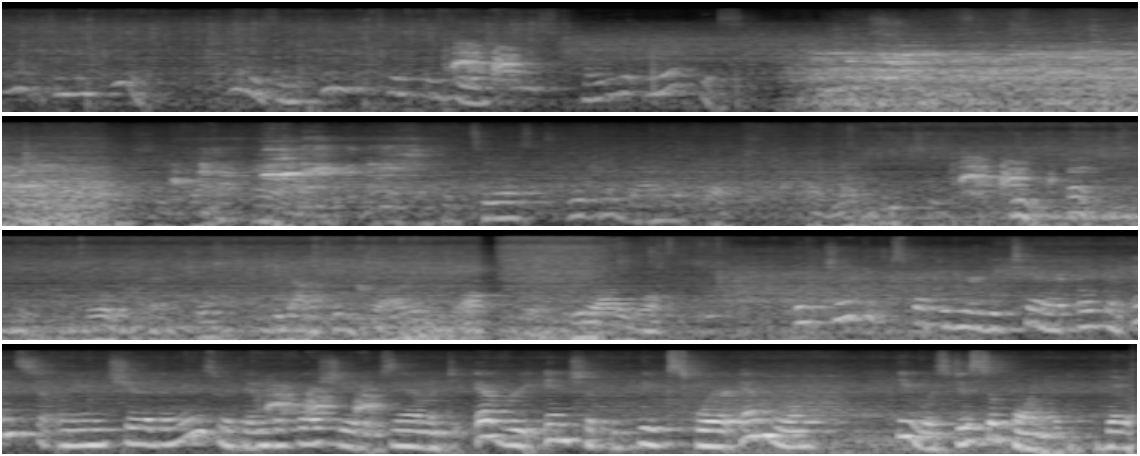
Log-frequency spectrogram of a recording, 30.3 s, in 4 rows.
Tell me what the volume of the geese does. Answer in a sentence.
The loudness of the geese goes down, then up.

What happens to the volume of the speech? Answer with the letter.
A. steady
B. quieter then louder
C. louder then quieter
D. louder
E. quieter
D.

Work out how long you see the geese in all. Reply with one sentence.
You can hear the geese for 5 seconds altogether.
